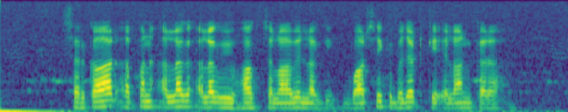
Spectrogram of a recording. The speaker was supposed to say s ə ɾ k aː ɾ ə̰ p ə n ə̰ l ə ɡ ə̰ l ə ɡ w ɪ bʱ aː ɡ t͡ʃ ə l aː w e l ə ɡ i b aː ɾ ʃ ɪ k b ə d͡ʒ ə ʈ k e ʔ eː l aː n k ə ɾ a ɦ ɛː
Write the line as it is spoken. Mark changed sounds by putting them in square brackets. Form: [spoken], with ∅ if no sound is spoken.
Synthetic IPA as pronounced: s ə ɾ k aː ɾ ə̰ p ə n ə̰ l ə ɡ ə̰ l ə ɡ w ɪ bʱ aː ɡ t͡ʃ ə l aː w e l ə ɡ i b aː ɾ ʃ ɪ k b ə d͡ʒ ə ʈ k e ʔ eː l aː n k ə ɾ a ɦ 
